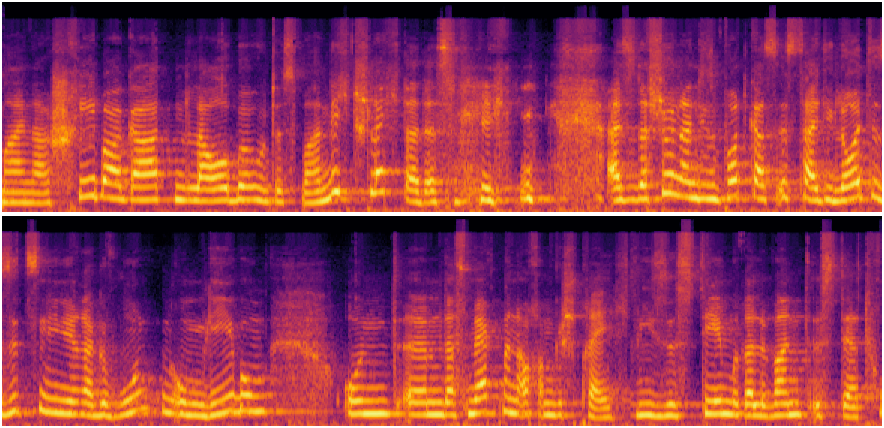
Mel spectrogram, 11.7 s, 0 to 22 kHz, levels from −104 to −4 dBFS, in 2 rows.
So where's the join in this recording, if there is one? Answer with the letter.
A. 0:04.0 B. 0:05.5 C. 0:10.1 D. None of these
C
